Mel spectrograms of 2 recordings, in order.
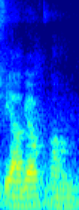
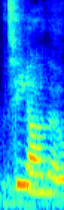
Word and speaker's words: Thiago: Yeah, I watched some things on Disney XD Thiago. Tiago, bro. Say his name right.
